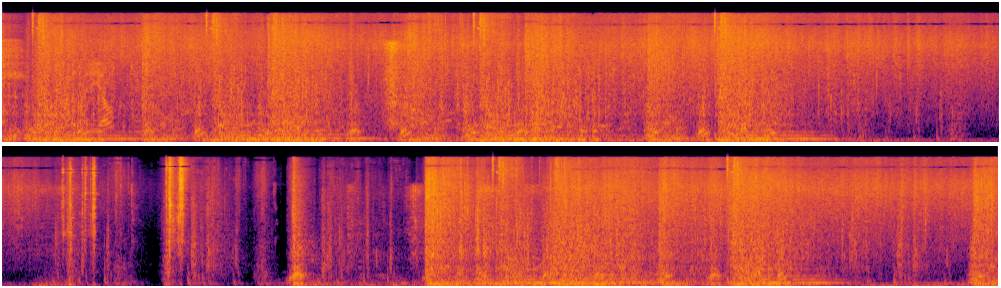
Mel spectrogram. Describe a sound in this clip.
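A pickaxe chops into a tree with repeated thuds.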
